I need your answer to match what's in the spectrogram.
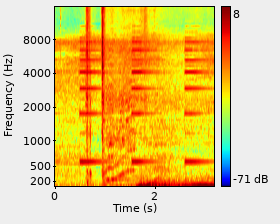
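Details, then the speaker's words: Salvage 2006 Bentley Continental Flying Spur, 6.0 L twin-turbo W12, low mileage, about 90°F out: quick crank catches at once, settles to smooth even idle, steady low rumble, no knocks or misses; no check engine lights, runs as it should. "see it's about 90 something de out here and you can hear underneath the hood that the engine is hring right along as it should"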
